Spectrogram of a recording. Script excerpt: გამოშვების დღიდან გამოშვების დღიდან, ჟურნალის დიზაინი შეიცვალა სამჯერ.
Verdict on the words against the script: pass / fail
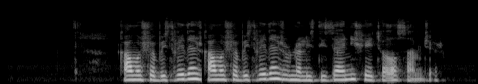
pass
